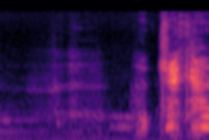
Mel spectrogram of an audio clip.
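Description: About a second and a half of near silence with a faint steady hum, then a boy's breathy, whispery voice near the end as he starts to speak again.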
